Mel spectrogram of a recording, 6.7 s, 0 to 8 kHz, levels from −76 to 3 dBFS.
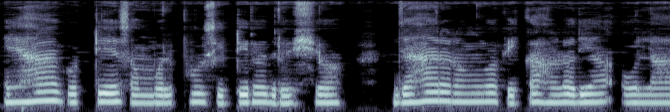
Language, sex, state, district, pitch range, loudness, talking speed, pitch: Odia, male, Odisha, Sambalpur, 165-185 Hz, -14 LUFS, 105 wpm, 175 Hz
